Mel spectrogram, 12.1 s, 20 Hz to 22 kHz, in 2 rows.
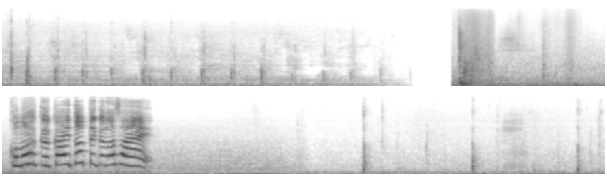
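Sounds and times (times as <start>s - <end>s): quick footsteps on pavement: 0.0s - 4.1s.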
